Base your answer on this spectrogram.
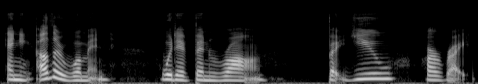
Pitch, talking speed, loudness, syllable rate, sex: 215 Hz, 140 wpm, -19 LUFS, 4.3 syllables/s, female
